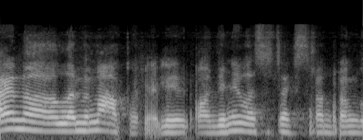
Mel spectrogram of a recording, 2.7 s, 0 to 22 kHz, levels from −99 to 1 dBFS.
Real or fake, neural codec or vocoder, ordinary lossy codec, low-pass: fake; codec, 44.1 kHz, 2.6 kbps, DAC; Opus, 16 kbps; 10.8 kHz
